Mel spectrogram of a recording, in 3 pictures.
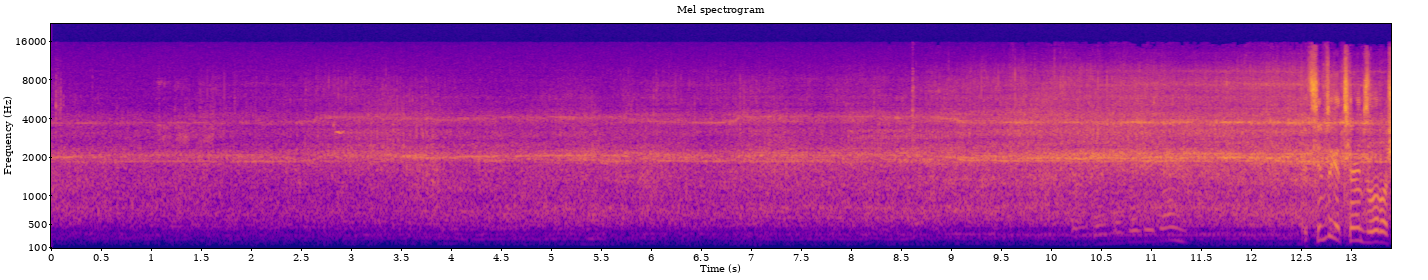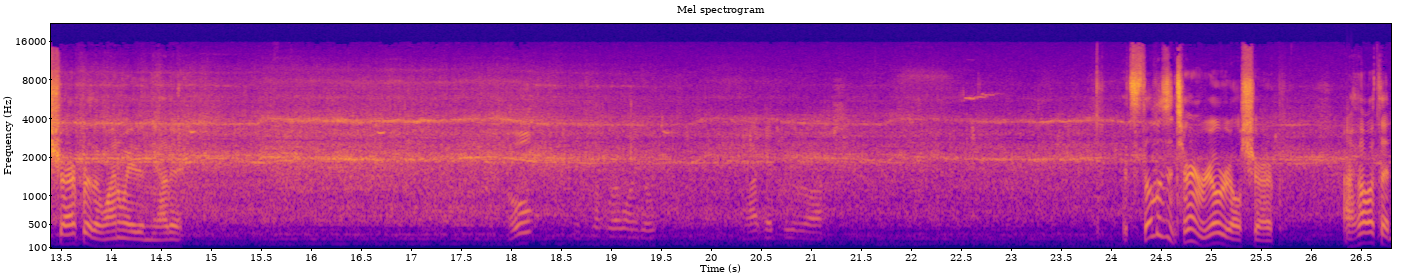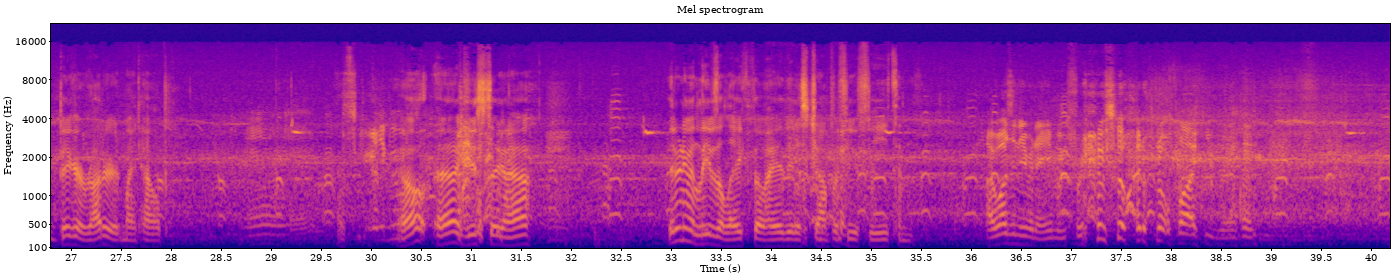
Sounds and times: Motorboat, speedboat: 1.0s - 40.1s
Speech: 10.2s - 11.4s, 12.5s - 14.8s, 18.0s - 18.2s, 18.8s - 19.5s, 20.4s - 21.3s, 24.2s - 25.7s, 26.3s - 28.0s, 28.8s - 31.7s, 33.0s - 35.4s, 36.2s - 38.9s.

